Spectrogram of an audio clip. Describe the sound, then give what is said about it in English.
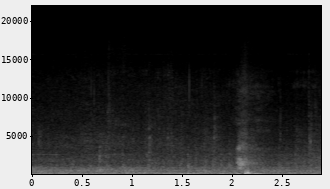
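A steady rumble of a subway car rolling along the rails, with a single sharper clack from the track near the end. Nobody speaks. “Goes like this. Subway. Car.”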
